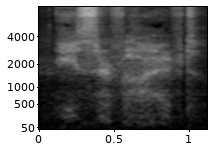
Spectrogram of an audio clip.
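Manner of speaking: tiny whispered bug voice; cockroach voice. Acted. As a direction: hush it like a little surviving roach. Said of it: "He has a great voice for a cockroach".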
